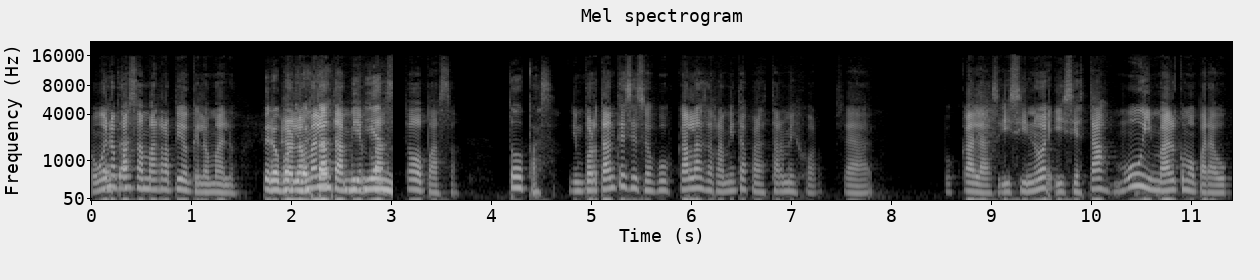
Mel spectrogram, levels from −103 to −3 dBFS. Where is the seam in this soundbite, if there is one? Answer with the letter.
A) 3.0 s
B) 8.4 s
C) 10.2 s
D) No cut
A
